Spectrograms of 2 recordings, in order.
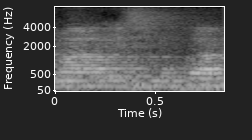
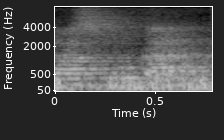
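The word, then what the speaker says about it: ما اسمك: Jadi yang benar cara baca gimana? Ma ismuka atau masmuka? Masmuka. Nah, masmuka karena dia didahului oleh huruf sebelumnya.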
